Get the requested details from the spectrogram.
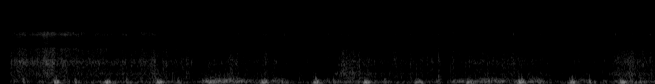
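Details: Heart sounds during paper-bag rebreathing, part 1: regular low thumps at roughly 115 a minute under steady breathing and rustling noise; fast heartbeat.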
